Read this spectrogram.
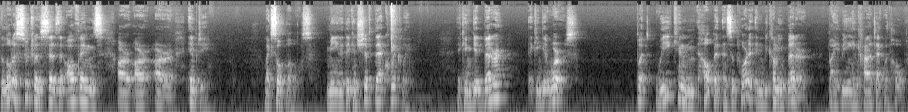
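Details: Stuttering in a man who says of himself that he stammers.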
